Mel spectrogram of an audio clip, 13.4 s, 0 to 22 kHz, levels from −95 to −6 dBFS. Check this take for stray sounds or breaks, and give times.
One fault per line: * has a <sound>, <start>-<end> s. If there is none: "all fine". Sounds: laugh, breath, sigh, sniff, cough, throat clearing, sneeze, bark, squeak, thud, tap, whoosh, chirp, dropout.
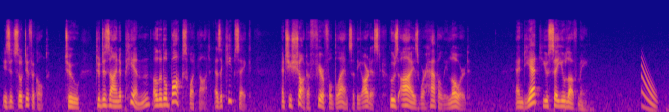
* has a chirp, 12.8-13.2 s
